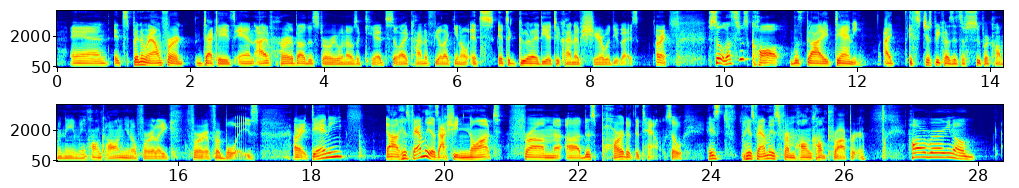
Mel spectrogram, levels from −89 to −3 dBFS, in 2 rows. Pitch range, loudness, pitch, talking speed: 100-135 Hz, -20 LUFS, 115 Hz, 195 wpm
